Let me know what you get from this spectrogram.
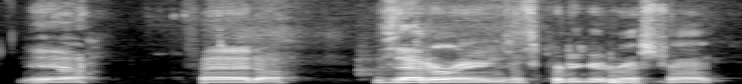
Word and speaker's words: Zatarain's: Bro, yeah, it's Zatarain's.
